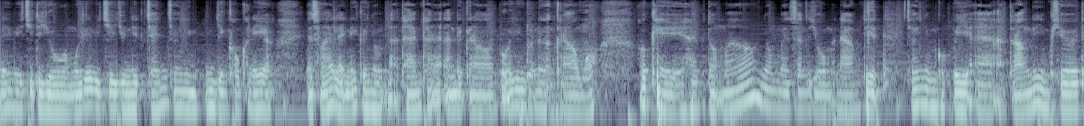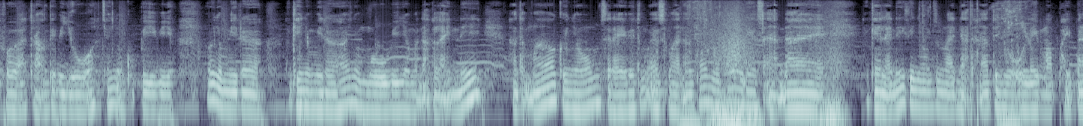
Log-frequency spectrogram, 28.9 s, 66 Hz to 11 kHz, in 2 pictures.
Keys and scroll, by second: 1.6 Escape, 4.0 space, 6.1 typing, 8.9 Escape, 9.0 Escape, 12.3-13.9 typing, 16.2 Escape, 17.5 typing, 20.5 Escape, 23.7 Escape, 25.9 typing, 27.0-28.1 typing.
